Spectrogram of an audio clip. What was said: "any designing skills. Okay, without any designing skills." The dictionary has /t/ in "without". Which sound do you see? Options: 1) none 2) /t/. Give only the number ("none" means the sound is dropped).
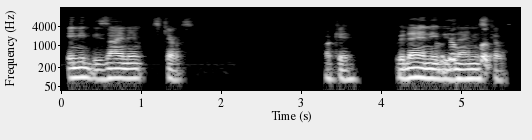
1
